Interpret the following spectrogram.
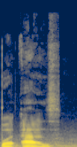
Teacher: the as is a little bit more drawn out. So the as in comparison to but is going to be the stressed syllable.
